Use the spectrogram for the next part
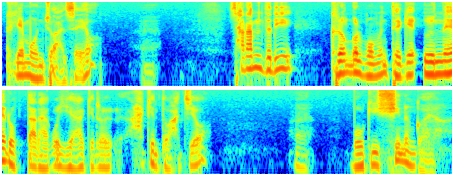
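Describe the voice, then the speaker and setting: A male pastor preaching a sermon in a lively way, acting out little quoted voices and dropping at times to a near whisper. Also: medium pitch, measured pace, vocal fry, pauses often, breathy edge, dry recording.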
